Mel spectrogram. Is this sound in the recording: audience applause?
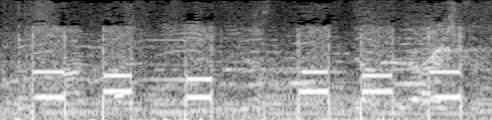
no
